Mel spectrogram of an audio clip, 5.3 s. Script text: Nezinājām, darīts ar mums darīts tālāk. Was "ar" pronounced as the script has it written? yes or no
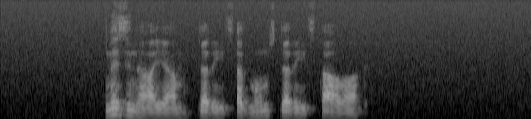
yes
